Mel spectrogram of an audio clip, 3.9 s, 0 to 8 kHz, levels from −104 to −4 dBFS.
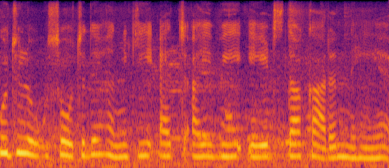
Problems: none marked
